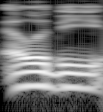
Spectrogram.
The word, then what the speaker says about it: Elodie: So she said Elodie, it rhymes with melody.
